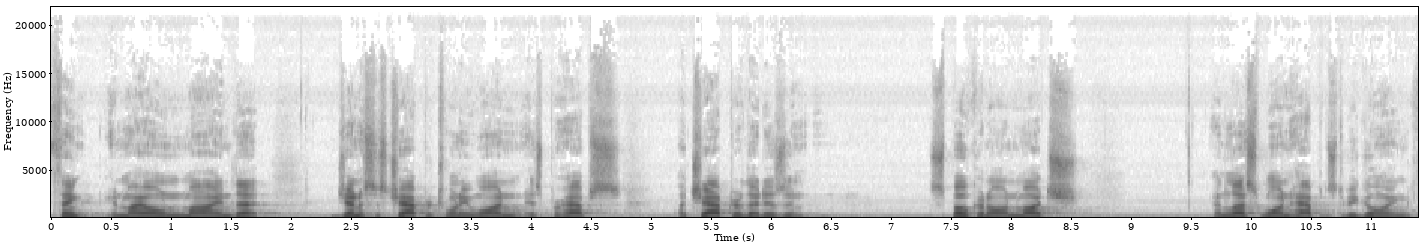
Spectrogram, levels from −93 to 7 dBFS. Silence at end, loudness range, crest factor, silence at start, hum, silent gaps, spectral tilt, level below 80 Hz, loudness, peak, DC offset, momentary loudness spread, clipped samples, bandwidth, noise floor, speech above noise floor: 0 s; 4 LU; 20 dB; 0 s; 60 Hz at -60 dBFS; none; -5 dB/octave; -56 dBFS; -32 LUFS; -12 dBFS; under 0.1%; 12 LU; under 0.1%; over 20 kHz; -57 dBFS; 26 dB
